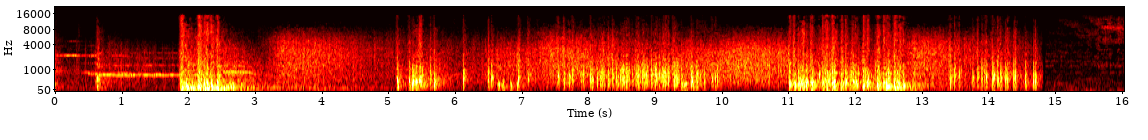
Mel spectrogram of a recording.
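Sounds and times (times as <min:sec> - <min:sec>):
firecracker bangs: 0:00.0 - 0:01.1, 0:01.8 - 0:10.0
fireworks crackling: 0:00.0 - 0:16.0
firework hiss: 0:02.0 - 0:14.8.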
